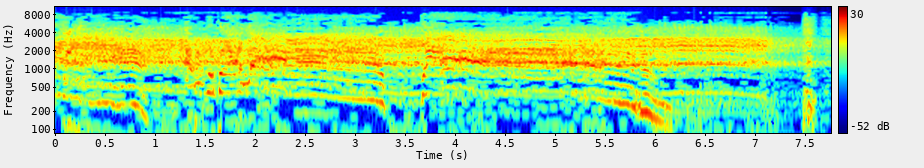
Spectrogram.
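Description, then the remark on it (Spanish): A voice imitates a crowd of female fans screaming hysterically, a continuous, loud, shrill high-pitched wail sustained for several seconds with wavering pitch, fading abruptly at the end. “¿Qué gritan las fanáticas en esos momentos? Siempre lo mismo.”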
